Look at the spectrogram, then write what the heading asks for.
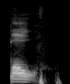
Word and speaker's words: both: y'all say the word both and or say the word both, but you pronounce it like there's some L in there.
